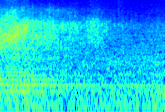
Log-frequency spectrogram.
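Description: Several Swordfish torpedo bombers take off from an aircraft carrier at night, propeller engines giving a steady, loud, broad roar that holds through the whole stretch with no voices.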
